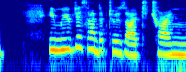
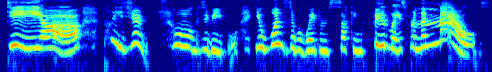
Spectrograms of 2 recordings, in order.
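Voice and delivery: contemptuous; 7 semitones higher, 5 dB louder than usual. Acted. Patton mocking in argument.

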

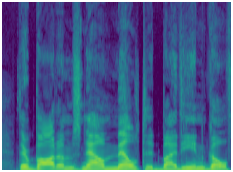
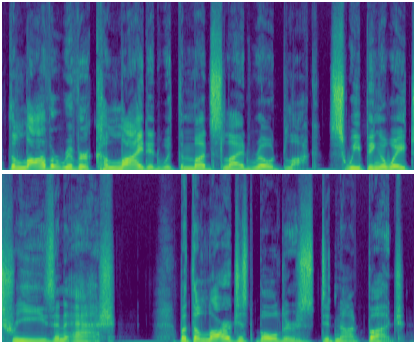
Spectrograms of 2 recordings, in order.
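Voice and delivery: plain reading voice

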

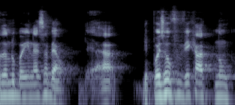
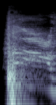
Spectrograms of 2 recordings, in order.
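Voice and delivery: high, loud gasped "ah"; imitated startle cry; 9 semitones higher, 3 dB louder than usual. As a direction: act out a sudden fright. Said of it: "fiz assim". (susto imitado, agudo)

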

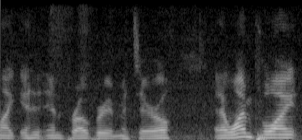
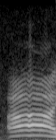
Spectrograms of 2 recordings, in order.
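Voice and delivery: mock scream; 11 semitones higher, 6 dB louder than usual. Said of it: "she goes".

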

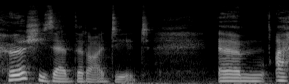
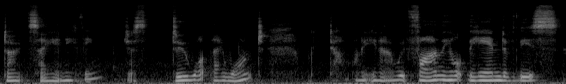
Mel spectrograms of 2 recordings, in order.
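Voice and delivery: soft, half-whispered caution; whispered producer warning; hushed warning; 3 semitones higher, 6 dB quieter than usual. Retold or imitated. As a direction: warn her under your breath. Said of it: "producer had taken me aside and said".

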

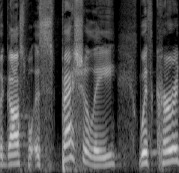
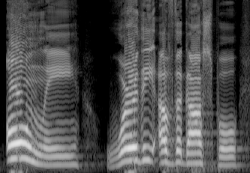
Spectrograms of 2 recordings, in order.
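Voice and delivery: "only" stressed, louder and slow; emphatic only; 6 dB louder, slower than usual. Acted. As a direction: lean hard on "only", drawing the phrase out. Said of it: "it is emphatic".

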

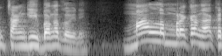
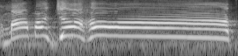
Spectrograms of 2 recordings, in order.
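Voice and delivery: very high, long-drawn hammed-up wail; mock scream; 13 semitones higher, much slower than usual. Falling eaglets screaming at their mother, hammed-up drawn-out scream. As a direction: scream it like a falling chick, stretched right out. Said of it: "mereka akan teriak".

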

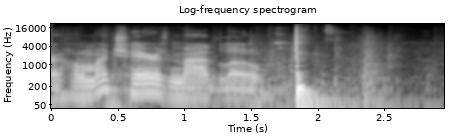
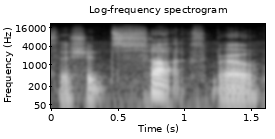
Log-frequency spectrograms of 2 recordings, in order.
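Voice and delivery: ordinary talk, nothing marked

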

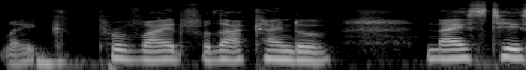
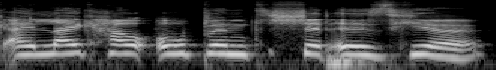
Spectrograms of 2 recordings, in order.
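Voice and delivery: normal talking voice

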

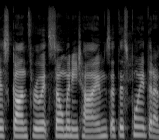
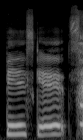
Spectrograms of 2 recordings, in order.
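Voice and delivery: slow, drawn-out southern "biscuits"; southern accent; 5 dB quieter than usual. Shown as a demonstration. Relishing the one word with friends, southern accent. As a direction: stretch biscuits out southern-style. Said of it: "fun to say with a southern accent".

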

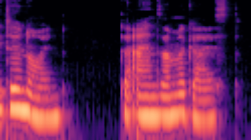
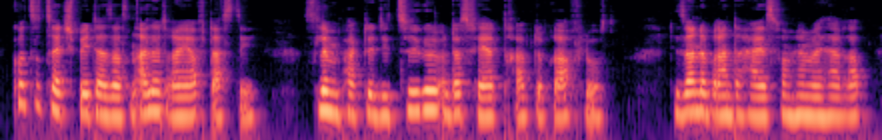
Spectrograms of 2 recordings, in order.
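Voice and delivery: usual speaking voice

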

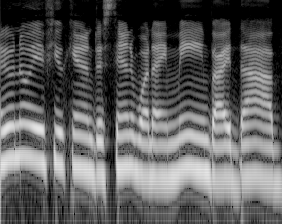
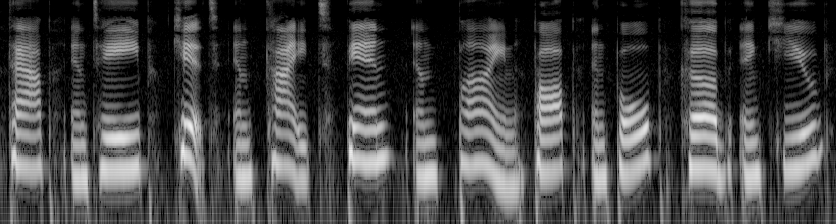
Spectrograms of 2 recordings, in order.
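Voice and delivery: each pair read slowly and clearly; slow listing of contrast pairs; slow word pairs; slower than usual. Shown as a demonstration. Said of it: "tons of words".

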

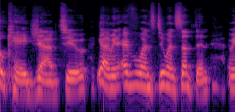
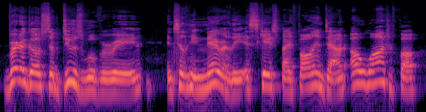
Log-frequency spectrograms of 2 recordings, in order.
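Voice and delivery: usual speaking voice

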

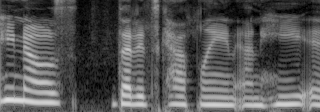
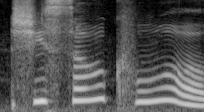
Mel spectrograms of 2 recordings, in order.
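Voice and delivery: drawn-out, higher admiring coo; gushing admiration; 5 semitones higher, much slower than usual. Acted. Friend gushing about how cool she is, admiring. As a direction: draw it out, high and admiring. Acting out Kathleen admiring the girl.

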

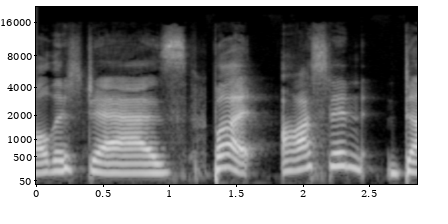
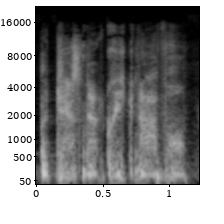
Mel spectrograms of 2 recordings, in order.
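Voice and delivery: whispering; 5 semitones lower, 8 dB quieter than usual. Acted. Dramatic whispered book title.

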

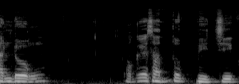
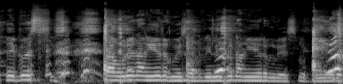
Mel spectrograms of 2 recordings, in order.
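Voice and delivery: laughing; 2 semitones higher, 6 dB louder than usual. Real, not acted. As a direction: squeal through the words. Laughing while speaking.

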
